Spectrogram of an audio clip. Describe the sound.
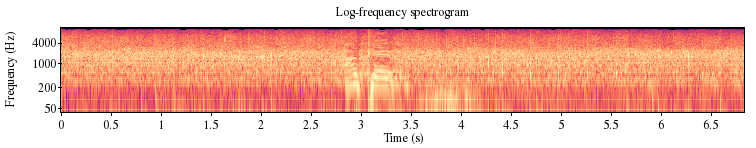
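Sustained, dense applause from a large audience welcoming a guest fills the whole stretch, loud and steady, with a brief voice calling out partway through.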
